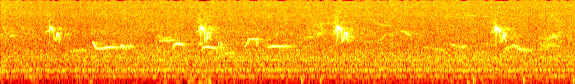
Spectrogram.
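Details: Treatment-free honey bees swarming around a garden hive in May: a steady low droning hum fills the background while small birds chirp and whistle in short bright notes above it.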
